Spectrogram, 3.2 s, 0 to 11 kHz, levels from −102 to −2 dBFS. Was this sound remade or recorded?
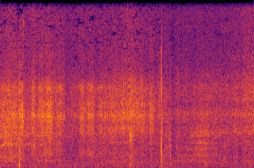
recorded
